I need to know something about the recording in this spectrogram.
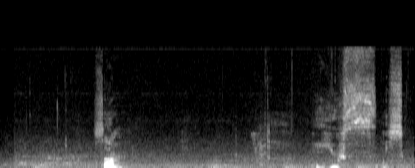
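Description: An elderly man speaks in a deep, firm voice.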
